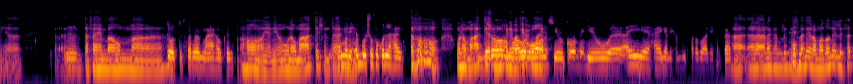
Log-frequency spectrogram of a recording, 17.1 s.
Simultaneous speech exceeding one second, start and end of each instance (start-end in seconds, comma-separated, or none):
9.7-11.0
